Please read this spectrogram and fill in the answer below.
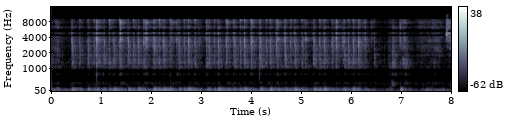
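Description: Computer keyboard keystrokes in quick succession, key after key, as a command line is edited, thinning out near the end. A low hum runs underneath.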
